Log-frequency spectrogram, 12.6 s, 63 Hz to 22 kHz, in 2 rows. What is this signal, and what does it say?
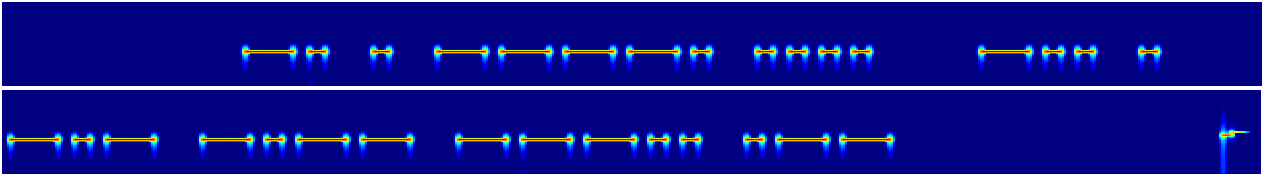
Morse code, heard as a keyed tone, about 15 wpm, 700 Hz. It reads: NE9H DE KY8W
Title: USA Callsign DE Callsign - 4 Characters - 15wpm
